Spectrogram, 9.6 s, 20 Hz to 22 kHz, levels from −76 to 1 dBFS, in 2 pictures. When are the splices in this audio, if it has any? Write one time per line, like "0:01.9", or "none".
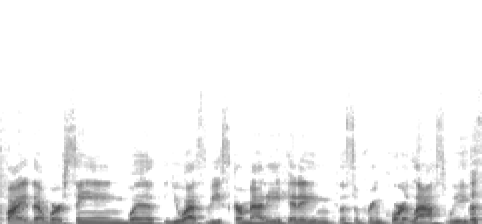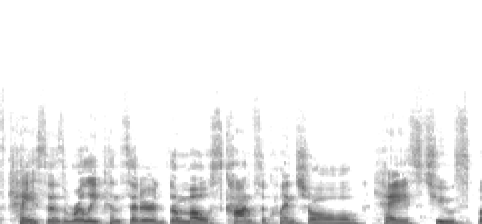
0:04.7
0:06.5
0:08.5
